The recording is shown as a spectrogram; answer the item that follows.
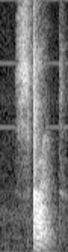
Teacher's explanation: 우리 발음교를 살펴보기 위해서 단어를 찾아서 발음교를 살펴보면 그 발음교 안에 모음의 개수가 거의 음절이라고 생각을 하시면 되거든요. 그러면 여기 보시면 이 sprite라는 단어는 모음이 이중모음 하나만 있죠. 그래서 이거는 1음절의 소리입니다.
